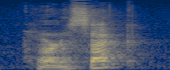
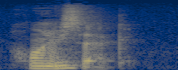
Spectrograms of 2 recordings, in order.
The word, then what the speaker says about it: Hornacek: the end of the Derrick Rose era, the start of the Jeff Hornick era. – Did I say that right? – Jeff Hornacek? – Hornacek. Is that how you say it? – Yeah, yeah. Like, yeah.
